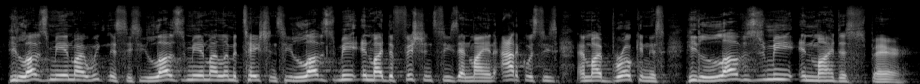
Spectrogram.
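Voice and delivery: loud, rising sermon build; preaching. Acted. Pastor preaching to the congregation, building force.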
